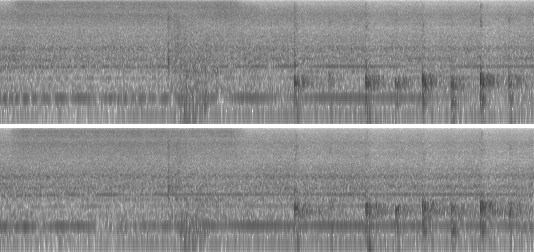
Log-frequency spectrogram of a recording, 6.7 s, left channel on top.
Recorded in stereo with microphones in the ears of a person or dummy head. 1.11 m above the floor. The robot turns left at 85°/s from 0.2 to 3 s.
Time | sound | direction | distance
2.1 | a splash | 160° left | 1.1 m
3.7 | running footsteps | 65° left (ahead or behind) | 5 m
